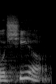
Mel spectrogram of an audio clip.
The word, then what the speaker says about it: Xio: Well, it can be Zio or Shio. Yeah, oh, It Shio. depends. Yeah, we say Shio.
